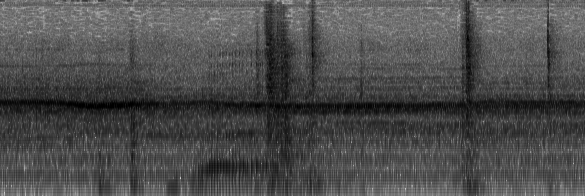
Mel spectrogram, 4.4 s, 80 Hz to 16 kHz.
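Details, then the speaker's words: RCA 621TS TV, 1 kHz test tone applied to the sound circuit after video IF alignment: thin high whistle with chirps and pops instead of the tone, audio weak; circuit oscillating, tube voltages in spec. "Should be getting a tone. But we're just getting a lot of whistles and chirps."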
